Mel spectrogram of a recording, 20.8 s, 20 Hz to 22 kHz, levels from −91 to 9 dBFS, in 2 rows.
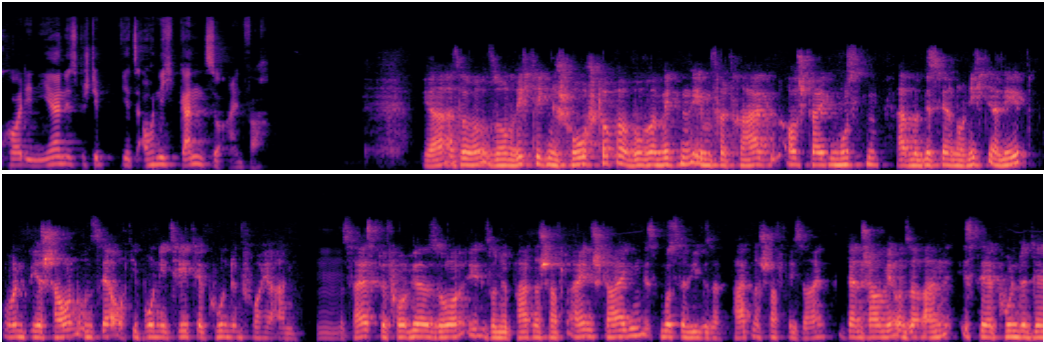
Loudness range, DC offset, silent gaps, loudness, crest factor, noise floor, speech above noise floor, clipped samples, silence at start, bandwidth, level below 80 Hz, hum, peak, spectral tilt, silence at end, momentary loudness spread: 6 LU; under 0.1%; 2.86-2.91 s, 3.00-3.34 s; -19 LUFS; 18 dB; -55 dBFS; 36 dB; under 0.1%; 0.05 s; 13.5 kHz; -66 dBFS; none; -2 dBFS; -7 dB/octave; 0 s; 11 LU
